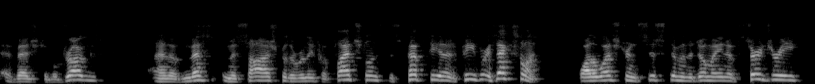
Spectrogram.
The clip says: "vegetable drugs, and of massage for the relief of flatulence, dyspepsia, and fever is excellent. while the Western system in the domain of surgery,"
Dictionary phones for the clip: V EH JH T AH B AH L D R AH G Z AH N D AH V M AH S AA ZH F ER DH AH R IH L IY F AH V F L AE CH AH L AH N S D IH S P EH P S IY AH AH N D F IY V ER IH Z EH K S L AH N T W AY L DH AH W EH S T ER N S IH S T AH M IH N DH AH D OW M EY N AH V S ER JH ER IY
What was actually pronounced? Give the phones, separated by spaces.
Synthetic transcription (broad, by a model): V EH JH T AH B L D R AH G Z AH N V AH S M AH S AA ZH F ER DH AH R IH L IY F AH V F L AE CH L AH N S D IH S P EH P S IY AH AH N F IY V ER IH Z EH K S L AH N T W AY L DH AH W EH S T ER N S IH S T AH M IH N DH AH D OW M EY N AH V S ER JH ER IY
